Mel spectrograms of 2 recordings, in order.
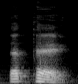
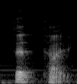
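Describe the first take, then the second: First: The word ends with an 'e' vowel sound. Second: The word ends with an 'ai' vowel sound. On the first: The speaker calls it right. "not settai, sette" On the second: The speaker calls it wrong. "Why am I saying settai?"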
